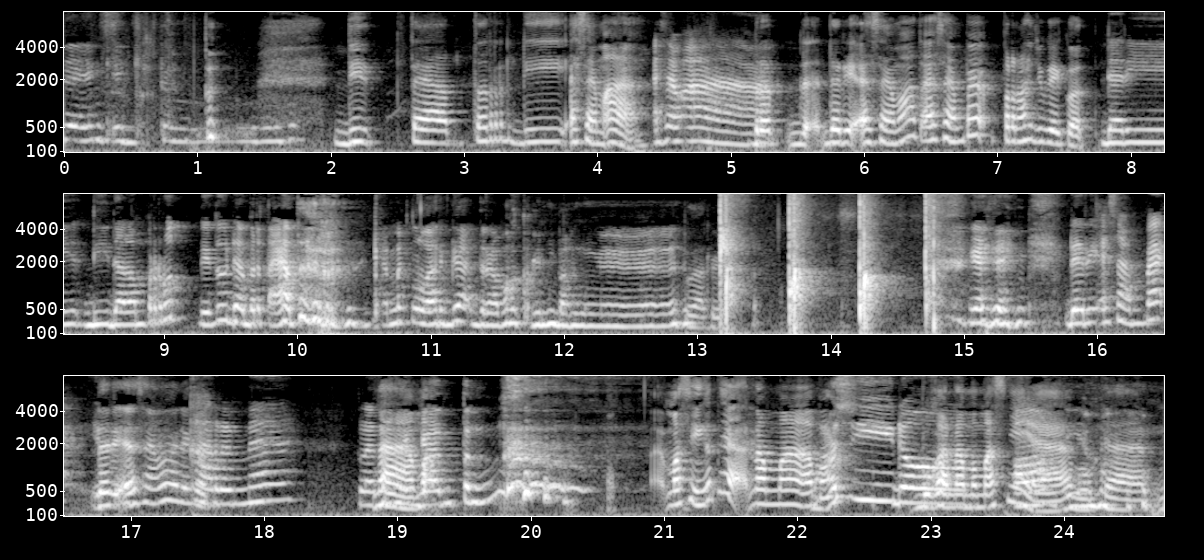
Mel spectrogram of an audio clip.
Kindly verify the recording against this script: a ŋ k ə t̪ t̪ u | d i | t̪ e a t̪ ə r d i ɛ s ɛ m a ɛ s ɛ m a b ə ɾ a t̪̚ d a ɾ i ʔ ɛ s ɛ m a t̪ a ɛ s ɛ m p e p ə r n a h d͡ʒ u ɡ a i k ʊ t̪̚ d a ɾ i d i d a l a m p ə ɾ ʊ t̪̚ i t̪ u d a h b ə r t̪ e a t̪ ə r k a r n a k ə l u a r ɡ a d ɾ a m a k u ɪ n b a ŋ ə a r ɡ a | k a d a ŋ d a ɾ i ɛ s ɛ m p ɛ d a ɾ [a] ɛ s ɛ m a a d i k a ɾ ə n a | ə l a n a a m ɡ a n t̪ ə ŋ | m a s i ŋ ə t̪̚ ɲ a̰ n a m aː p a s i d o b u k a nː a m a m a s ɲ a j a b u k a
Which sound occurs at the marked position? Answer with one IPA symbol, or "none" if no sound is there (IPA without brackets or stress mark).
i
